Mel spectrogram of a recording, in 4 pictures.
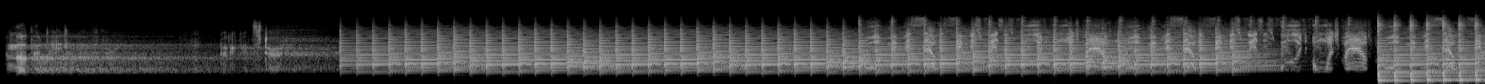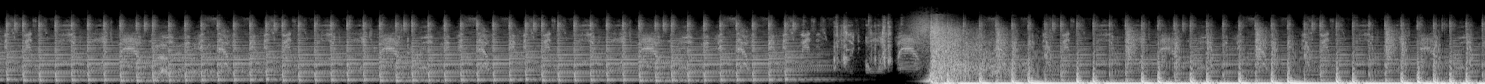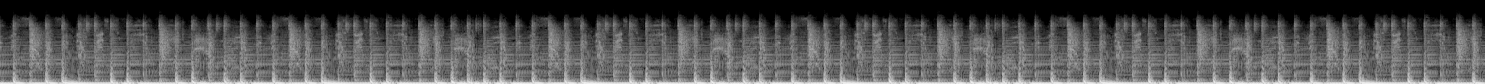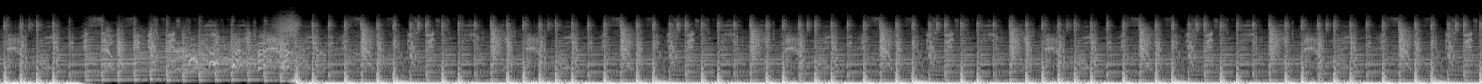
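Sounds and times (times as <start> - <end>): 
drift phonk Memphis type beat: 3.4 - 59.3
laughter: 46.0 - 47.5.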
